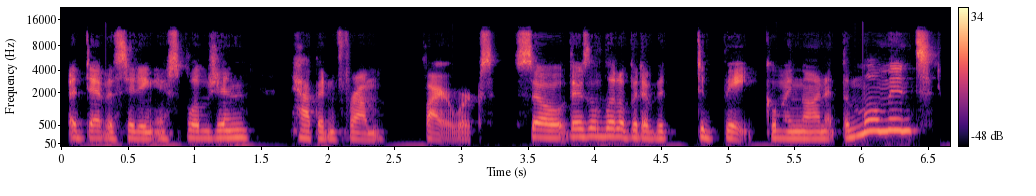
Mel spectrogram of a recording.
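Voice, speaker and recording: A woman gives casual news commentary as a podcast host. She is informal and emphatic, with a gravelly creak in a slightly low voice. The recording is dry and close. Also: lively intonation, normal speed, a little mellow, dry recording.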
